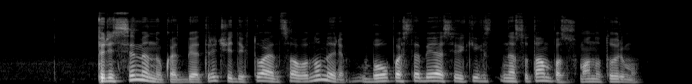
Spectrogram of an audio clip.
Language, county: Lithuanian, Kaunas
